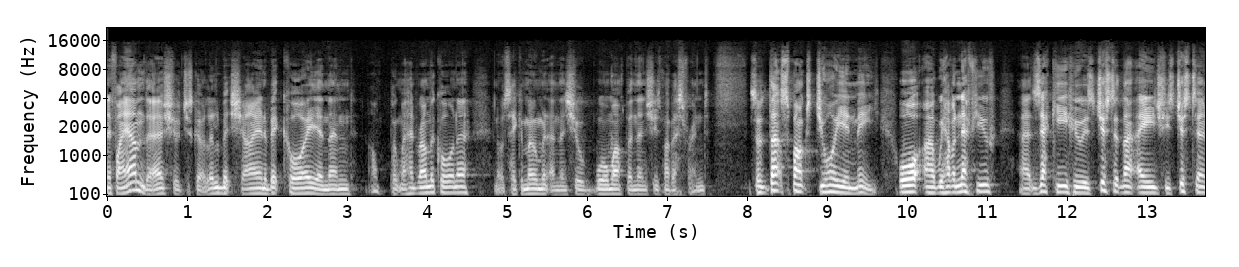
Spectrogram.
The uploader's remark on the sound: Recorded live at the Chesterfield Campus. The message from the evening service.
